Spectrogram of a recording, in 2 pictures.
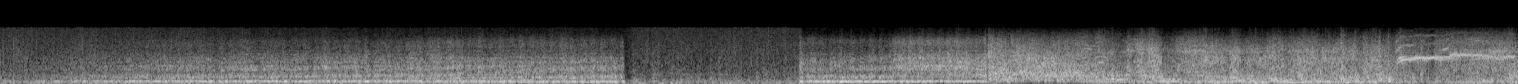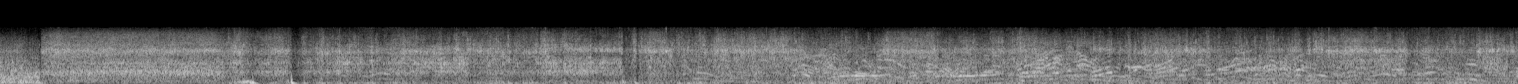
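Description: Train wreck sound effects on an old film soundtrack: a train running, then a long, loud crashing and rumbling noise.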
